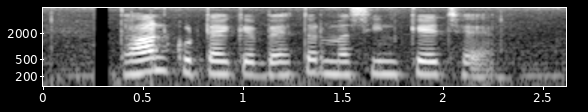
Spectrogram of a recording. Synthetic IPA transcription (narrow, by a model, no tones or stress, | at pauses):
d̪ʱankuʈajkebeɦt̪əɾməsiːnket͡ʃʰɛ̰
